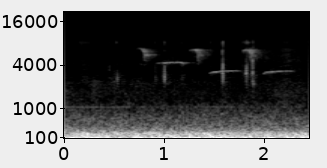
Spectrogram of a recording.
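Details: Black-capped x Carolina chickadee hybrid singing a hybrid-zone song during playback: a squeaky high note, then a straight, steady whistle, the pair repeated. The song is like a Carolina song, but with a squeak in place of a pure whistle. A low rumble runs underneath.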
